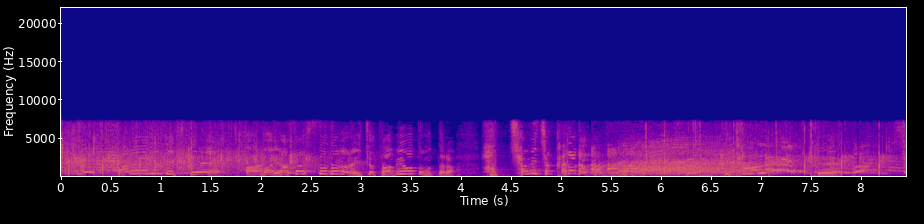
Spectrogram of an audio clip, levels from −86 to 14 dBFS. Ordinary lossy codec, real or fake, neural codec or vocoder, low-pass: none; real; none; 7.2 kHz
